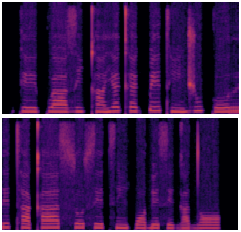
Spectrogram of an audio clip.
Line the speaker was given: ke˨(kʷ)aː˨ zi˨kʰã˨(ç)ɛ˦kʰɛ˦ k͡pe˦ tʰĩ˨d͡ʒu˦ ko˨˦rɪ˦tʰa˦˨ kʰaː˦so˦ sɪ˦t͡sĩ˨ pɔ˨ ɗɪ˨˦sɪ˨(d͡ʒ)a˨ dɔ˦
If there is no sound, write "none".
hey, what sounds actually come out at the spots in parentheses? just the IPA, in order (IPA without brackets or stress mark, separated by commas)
kʷ, j, ɡ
